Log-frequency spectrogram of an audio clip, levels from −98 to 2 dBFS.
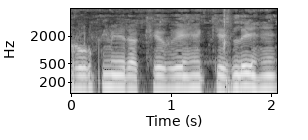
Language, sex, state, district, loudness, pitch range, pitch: Hindi, male, Uttar Pradesh, Varanasi, -15 LUFS, 140-145 Hz, 140 Hz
